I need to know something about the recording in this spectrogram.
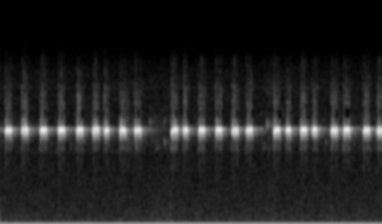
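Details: Cricket song of rapid, shrill chirps in an even train, each pulse sharp and high-pitched, broken by a short gap halfway through; background otherwise quiet.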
